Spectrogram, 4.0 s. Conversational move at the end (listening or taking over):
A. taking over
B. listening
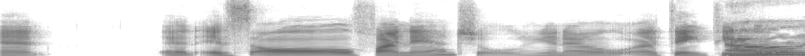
B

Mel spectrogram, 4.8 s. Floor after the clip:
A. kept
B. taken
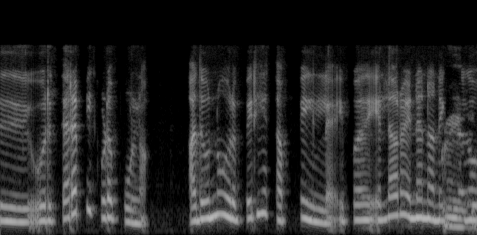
A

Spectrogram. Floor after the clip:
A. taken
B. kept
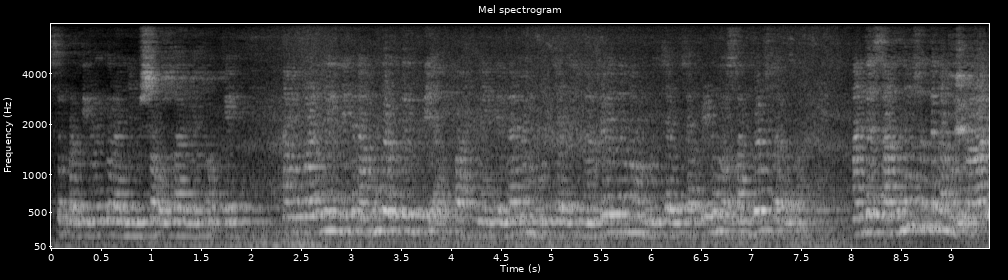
B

